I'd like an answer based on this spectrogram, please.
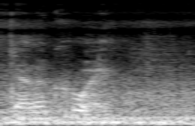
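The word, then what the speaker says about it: Delacroix: Bobby and Harry Jones and Dicky Little Deoy, the villagers pronounced this name Deloy, eventually made a great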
